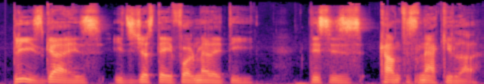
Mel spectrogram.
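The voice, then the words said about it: Vampire character voice. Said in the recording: “vampire accent... Or like a Laszlo or a Nandor... in a vampire voice”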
